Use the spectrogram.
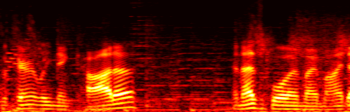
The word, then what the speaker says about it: Nincada: wrong, like it's apparently Nincada, and that's blowing my mind. I've been pronouncing it like Nincada for like 15 years now because it's like based off of a cicada, so it's gonna take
